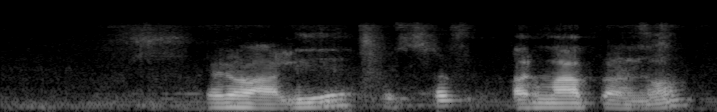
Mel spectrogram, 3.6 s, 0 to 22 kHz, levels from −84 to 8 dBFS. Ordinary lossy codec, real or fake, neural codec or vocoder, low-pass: Opus, 16 kbps; fake; codec, 44.1 kHz, 2.6 kbps, SNAC; 9.9 kHz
